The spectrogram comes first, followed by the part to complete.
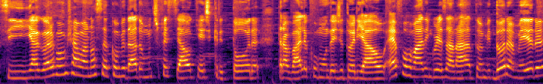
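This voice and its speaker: Music plays behind a woman who speaks at a moderate pace with a fairly high pitch and hardly any pauses. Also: ordinary pitch variation. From Rio de Janeiro, Brazil. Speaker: podcast host. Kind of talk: casual podcast chat.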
